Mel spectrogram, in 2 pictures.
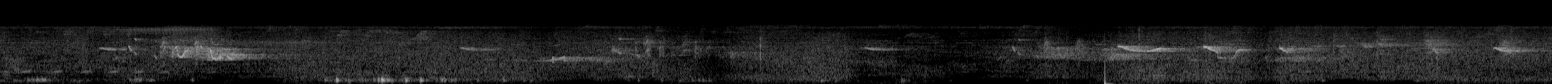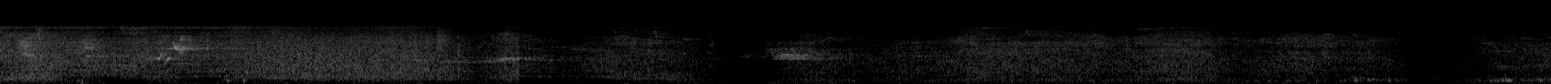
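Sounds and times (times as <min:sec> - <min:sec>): wild birds chirping: 0:00.0 - 0:29.6.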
